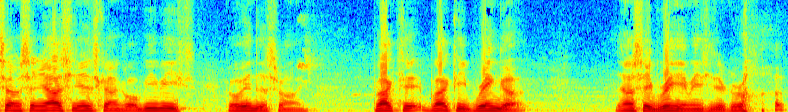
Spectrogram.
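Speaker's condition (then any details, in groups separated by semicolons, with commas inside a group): Deafness; relies on audience feedback for volume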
